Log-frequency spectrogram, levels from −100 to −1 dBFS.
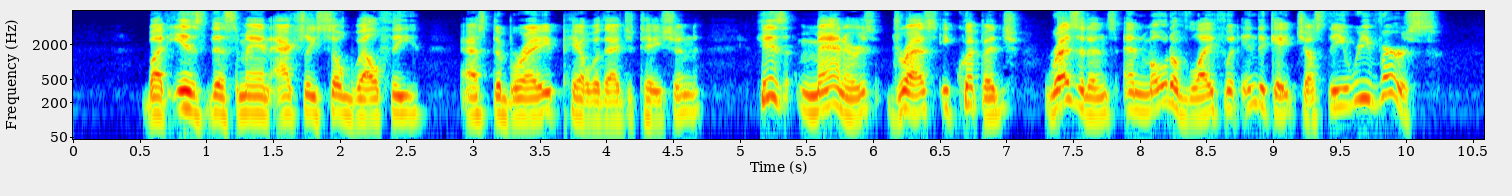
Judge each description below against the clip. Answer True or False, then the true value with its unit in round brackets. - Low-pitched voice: True (130 Hz)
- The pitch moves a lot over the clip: True (5.8 semitones)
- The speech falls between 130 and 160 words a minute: True (145 wpm)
